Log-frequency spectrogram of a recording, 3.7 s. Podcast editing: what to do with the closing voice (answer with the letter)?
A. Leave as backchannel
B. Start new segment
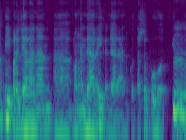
B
